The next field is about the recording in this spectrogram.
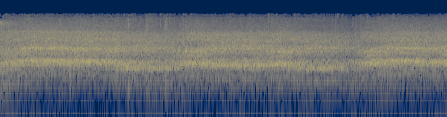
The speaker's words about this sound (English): Yeah. Pretty strong ovation from everybody in Montreal right now.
